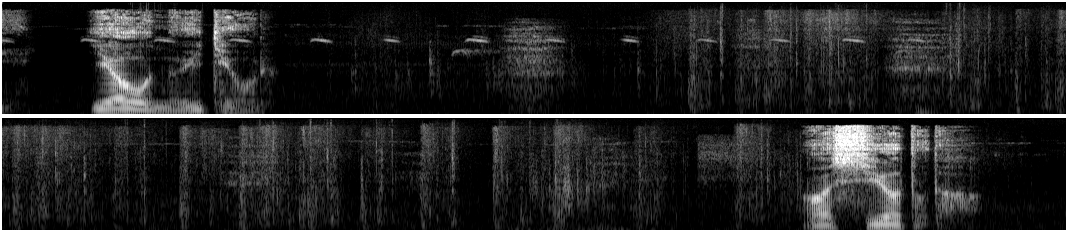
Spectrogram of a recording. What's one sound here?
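A man exclaims loudly into a close microphone.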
